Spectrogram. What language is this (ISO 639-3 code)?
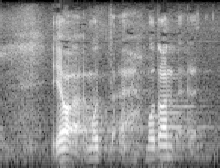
fin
